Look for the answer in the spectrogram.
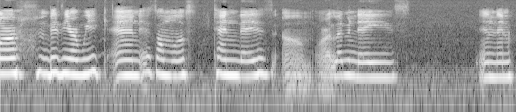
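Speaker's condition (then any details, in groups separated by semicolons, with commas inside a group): Cerebral palsy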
